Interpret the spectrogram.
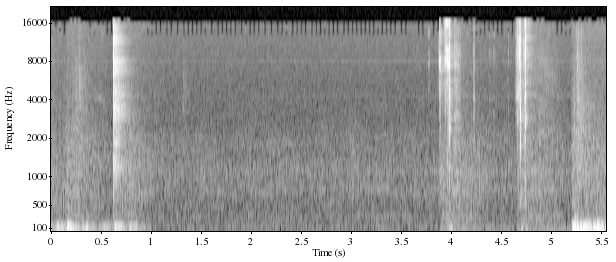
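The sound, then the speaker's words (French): A plastic pen clicks a handful of times, sharp dry snaps spaced irregularly with a quiet pause in the middle, the last one sounding like something giving way. “c'est cassé.”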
